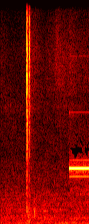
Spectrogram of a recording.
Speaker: only on lower sideband it's only on lower sideband and it's a very distinct tone or i don't know what to call it really a tone a ring uh not sure but it's only on this frequency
